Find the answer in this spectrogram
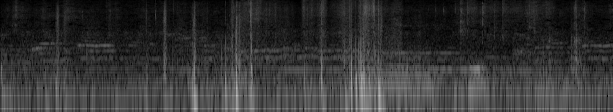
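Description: Several sharp knocks and clicks, bunched around the middle, the loudest about two and a half seconds in, over faint steady background tones.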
